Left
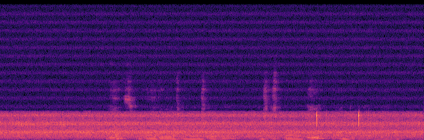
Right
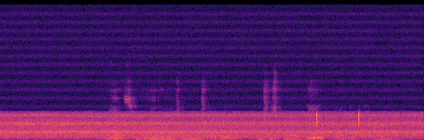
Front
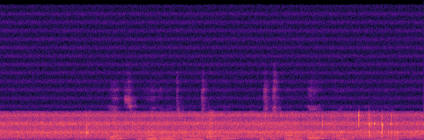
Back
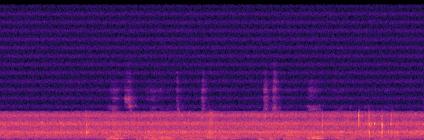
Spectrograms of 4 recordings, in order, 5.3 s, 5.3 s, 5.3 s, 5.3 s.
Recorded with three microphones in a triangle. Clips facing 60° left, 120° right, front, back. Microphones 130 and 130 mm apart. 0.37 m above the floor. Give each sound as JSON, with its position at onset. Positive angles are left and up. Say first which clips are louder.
{"t": 1.3, "sound": "a woman speaking", "louder": "right 1 dB, back 1 dB", "azimuth_deg": 150, "distance_m": 8.0}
